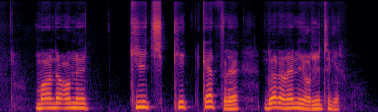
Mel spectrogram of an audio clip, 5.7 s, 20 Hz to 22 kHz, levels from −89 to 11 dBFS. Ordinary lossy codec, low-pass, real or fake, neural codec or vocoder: none; none; fake; codec, 44.1 kHz, 7.8 kbps, DAC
